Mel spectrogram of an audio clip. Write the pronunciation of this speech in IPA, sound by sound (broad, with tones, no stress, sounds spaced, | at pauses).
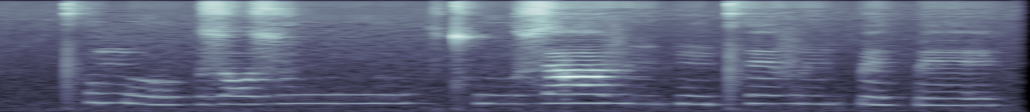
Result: pʰ ʊ˦ m ʊ˨ | z ɔ˨ z uː˦ | tʰ uː˨ z aː˦ v iː˨ p ũ˨ pʰ e˦ v ĩ˨˦ k͡p e˨ k͡p e˨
